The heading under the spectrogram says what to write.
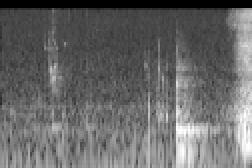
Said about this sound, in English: Excuse me, I need to drink some water. So you're gonna have me like an ASMR drinking water.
